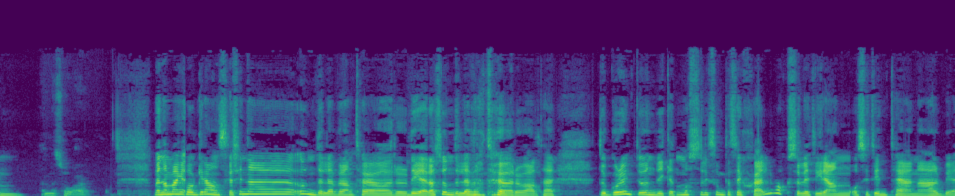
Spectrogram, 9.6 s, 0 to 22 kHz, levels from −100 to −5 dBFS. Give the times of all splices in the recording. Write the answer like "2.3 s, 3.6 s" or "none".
1.8 s, 4.1 s, 5.4 s, 6.8 s, 7.3 s, 8.5 s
